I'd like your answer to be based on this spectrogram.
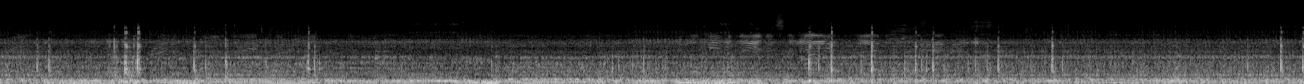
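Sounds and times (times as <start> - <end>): boat engine idling: 0.0 - 13.0
light clicks and taps: 8.0 - 10.7.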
